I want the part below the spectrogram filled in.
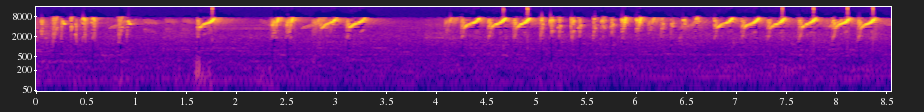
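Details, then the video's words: Sunbird song used as a lure recording, with bursts of high, sharp chirps and quick rising upslurred whistles in fast runs, broken by a short pause near the middle. "tiếng chim hút mật"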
